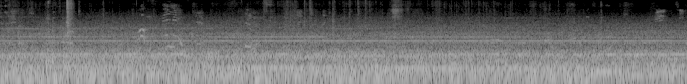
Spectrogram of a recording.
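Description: Passenger train running at speed, heard from inside the carriage: a steady rumble of wheels on rails with a constant thin high whine.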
